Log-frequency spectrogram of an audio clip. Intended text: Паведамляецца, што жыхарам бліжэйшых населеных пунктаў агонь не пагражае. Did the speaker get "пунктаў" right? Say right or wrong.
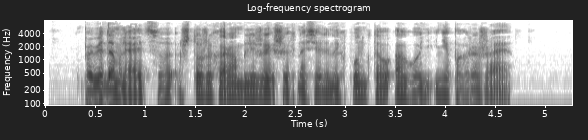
right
